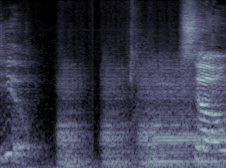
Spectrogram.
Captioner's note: tool motor whirring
